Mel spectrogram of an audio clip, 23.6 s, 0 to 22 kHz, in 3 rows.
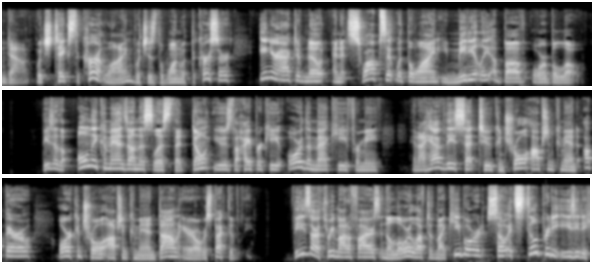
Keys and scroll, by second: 4.2 ctrl+alt+super+Up, 6.3 ctrl+alt+super+Down.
